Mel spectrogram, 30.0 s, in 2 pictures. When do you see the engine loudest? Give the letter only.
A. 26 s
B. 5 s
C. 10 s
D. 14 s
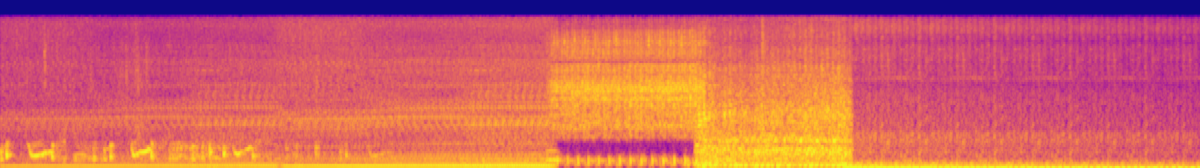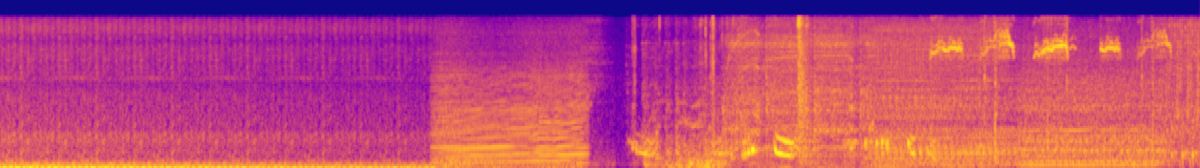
C.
